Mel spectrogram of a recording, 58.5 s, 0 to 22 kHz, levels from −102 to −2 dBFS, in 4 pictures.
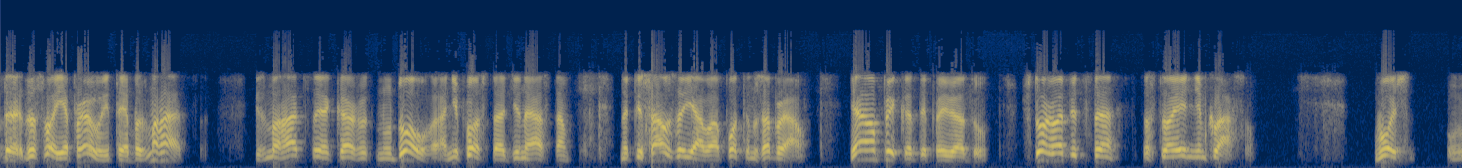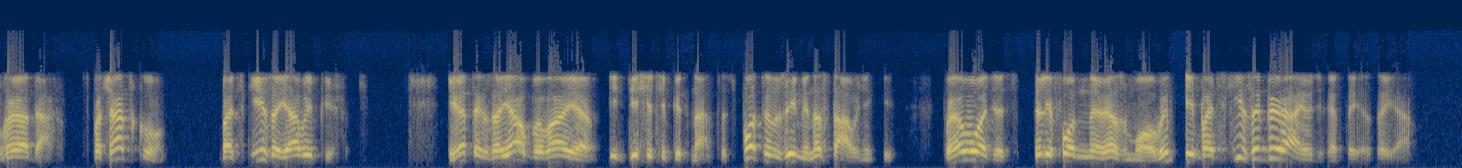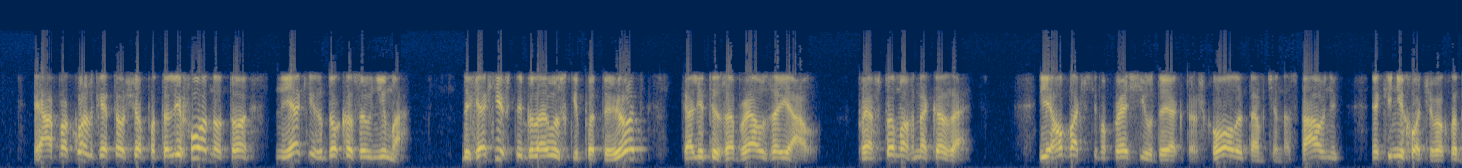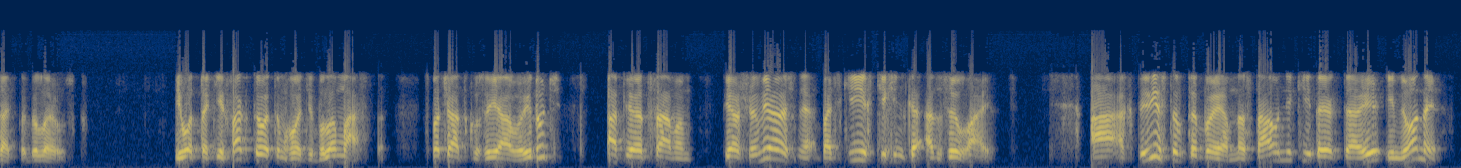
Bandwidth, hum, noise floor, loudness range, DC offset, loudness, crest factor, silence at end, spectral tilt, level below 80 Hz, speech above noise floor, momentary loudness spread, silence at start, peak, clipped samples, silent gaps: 8.2 kHz; none; -77 dBFS; 3 LU; under 0.1%; -23 LUFS; 16 dB; 0.25 s; -4 dB/octave; -74 dBFS; 54 dB; 11 LU; 0 s; -8 dBFS; under 0.1%; none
